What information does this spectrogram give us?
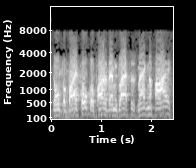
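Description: An actor playing a cocky, folksy, wisecracking husband in 1940s radio comedy. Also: male voice, on the high side, fairly even intonation, fairly quick, lightly acted. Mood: wry. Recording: muffled, very noisy old radio recording.

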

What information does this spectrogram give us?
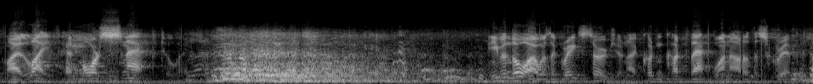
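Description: A man's voice: mid-range voice, close to an everyday voice. An actor playing a surgeon who narrates his romance in a wry, mock-dramatic radio comedy style. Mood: wry, smitten. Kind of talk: scripted old-time radio comedy narration. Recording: noisy old radio recording.

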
